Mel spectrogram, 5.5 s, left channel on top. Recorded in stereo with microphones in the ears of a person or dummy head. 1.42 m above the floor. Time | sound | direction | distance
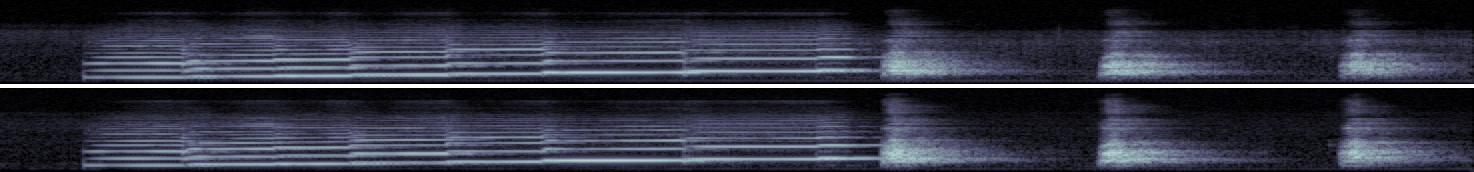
0.3 | a flute | 5° left (ahead or behind) | 0.7 m
3.3 | a dog barking | 65° right (ahead or behind) | 2 m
